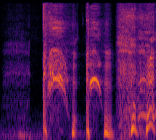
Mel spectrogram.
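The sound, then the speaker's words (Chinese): A burst of harsh coughing from a speaker who could not hold it back: after a faint breath, three or four loud, rough coughs come in quick succession, with throaty, raspy edges and brief gaps between them. No one speaks. “哎呀，我这咳嗽还是没忍住，让杨颖给整出来了啊！”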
